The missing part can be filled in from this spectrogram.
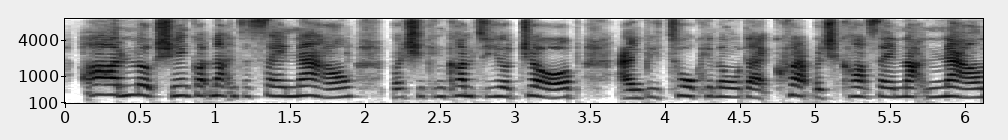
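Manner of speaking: high, taunting voice of the instigating friends; mocking instigators. Her friends egging her on.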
